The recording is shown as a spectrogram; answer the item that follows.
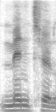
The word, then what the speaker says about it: Minter: Minter like winter with an M.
